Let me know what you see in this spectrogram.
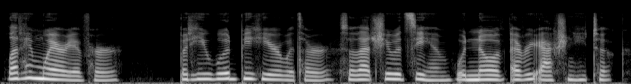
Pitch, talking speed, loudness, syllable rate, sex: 220 Hz, 240 wpm, -16 LUFS, 5.6 syllables/s, female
